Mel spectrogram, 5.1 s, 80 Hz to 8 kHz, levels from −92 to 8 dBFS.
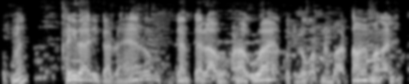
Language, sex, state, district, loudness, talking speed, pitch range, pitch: Hindi, male, Uttar Pradesh, Jalaun, -18 LUFS, 210 wpm, 90-110 Hz, 100 Hz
